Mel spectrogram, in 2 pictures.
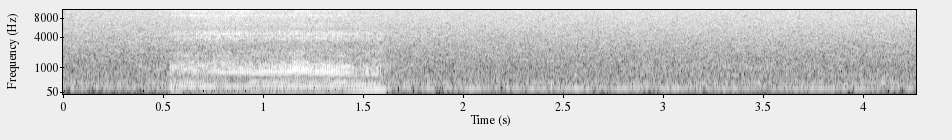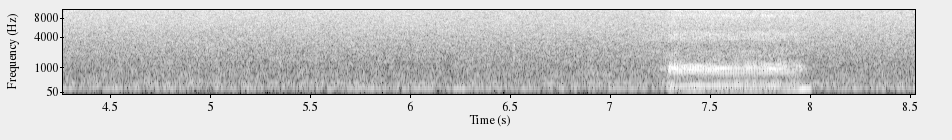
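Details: Two slow, rough, vibrating breaths about six seconds apart against a steady hum; snoring during sleep.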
